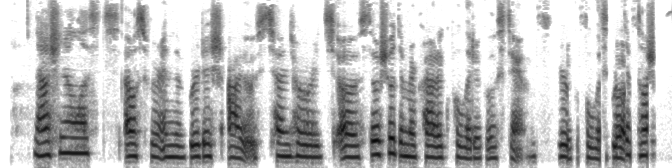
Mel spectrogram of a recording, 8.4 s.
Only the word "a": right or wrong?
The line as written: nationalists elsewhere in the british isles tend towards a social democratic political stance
right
